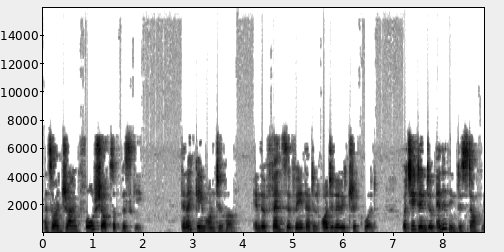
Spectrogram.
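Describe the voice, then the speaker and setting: A woman speaks at a medium pitch and a moderate pace, with an ordinary speaking voice. Her intonation is lively. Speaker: voice actor. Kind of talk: audiobook story reading.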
